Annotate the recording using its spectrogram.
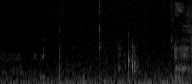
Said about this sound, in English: I've got some Earl Grey tea here. I'm going to take a sip, if you'll pardon me just a second.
